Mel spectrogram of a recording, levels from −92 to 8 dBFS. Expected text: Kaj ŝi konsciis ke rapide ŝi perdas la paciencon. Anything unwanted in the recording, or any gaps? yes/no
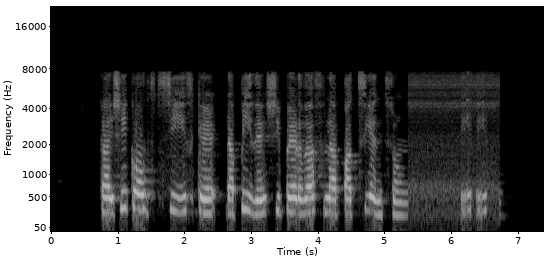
yes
